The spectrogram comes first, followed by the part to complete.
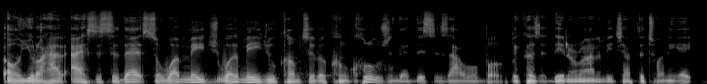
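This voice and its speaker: A deep, mellow-toned man holds forth in a heated podcast monologue. He argues hard, firing rhetorical questions and hammering points home with repetition. His voice sits close and dry, with no room sound around it. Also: fairly even intonation, brisk, dry recording. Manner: argumentative, rhetorical questions, emphatic. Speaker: podcast host.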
